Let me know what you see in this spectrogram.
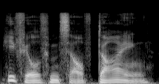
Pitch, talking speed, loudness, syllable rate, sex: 95 Hz, 150 wpm, -15 LUFS, 4.1 syllables/s, male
